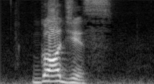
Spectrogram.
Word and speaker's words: gorgeous: example i have a word gorgeous so gor jis two syllable i will stress on gore s-i-o-n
